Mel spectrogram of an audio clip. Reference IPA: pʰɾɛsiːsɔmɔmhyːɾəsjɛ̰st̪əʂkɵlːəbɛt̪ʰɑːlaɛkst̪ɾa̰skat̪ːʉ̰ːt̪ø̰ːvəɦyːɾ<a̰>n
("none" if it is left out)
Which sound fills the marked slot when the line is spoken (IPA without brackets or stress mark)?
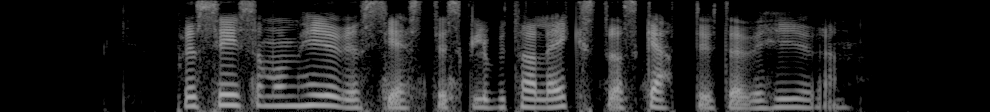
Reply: ə̰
